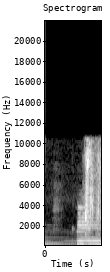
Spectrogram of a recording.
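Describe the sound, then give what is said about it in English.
Wine pours from a bottle into a glass, a bright, steady splashing hiss that starts abruptly halfway through and continues over a low, constant background hum. “You hear that? Yeah, that's the wine. You hear how much I pour?”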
